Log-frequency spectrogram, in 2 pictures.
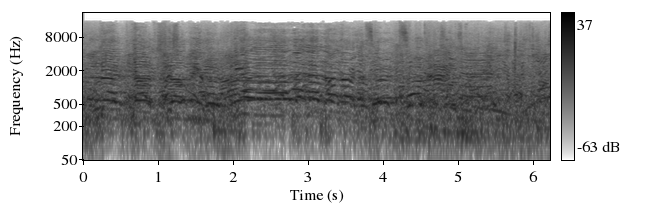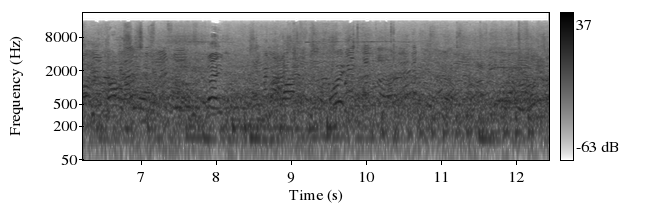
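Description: A large crowd talks and cheers loudly outdoors.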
